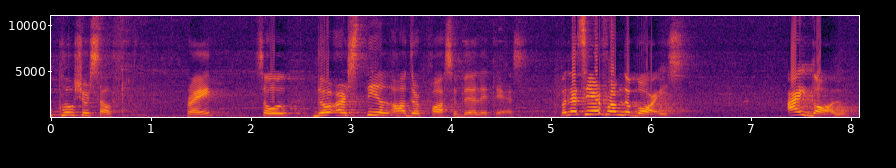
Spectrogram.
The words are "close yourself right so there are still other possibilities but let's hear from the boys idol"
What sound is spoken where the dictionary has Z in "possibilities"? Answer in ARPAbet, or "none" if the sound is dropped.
S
